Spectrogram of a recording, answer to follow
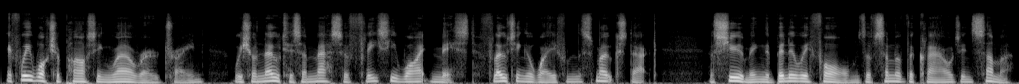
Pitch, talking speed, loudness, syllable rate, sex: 120 Hz, 190 wpm, -19 LUFS, 5.1 syllables/s, male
